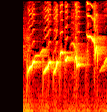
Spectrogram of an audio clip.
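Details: Greater green leafbird song used as a lure to stir other leafbirds into singing: a short phrase of clear, slurred whistles wavering around the middle register, rising toward higher, brighter notes at the end.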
